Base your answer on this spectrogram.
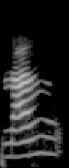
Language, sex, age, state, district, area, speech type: Odia, female, 18-30, Odisha, Sambalpur, rural, conversation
